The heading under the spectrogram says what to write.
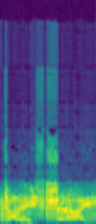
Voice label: attack position mood med, speech pol; War Thunder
